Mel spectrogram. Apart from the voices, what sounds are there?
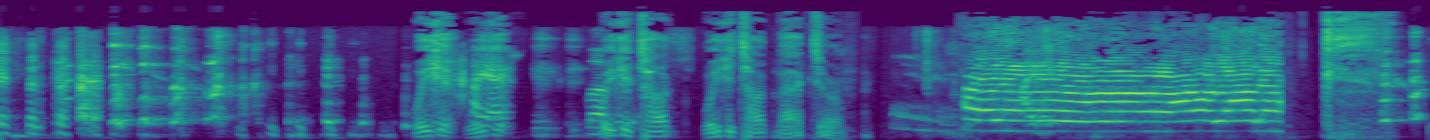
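dog whining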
